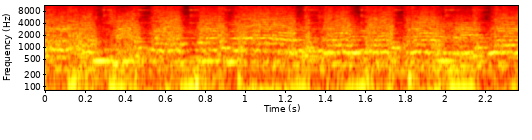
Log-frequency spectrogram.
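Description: Loud live Indian devotional band music in an instrumental passage: a fast, even percussion beat with shaker rattles under a wavering melody line.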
